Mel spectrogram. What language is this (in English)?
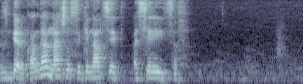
Russian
